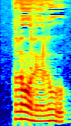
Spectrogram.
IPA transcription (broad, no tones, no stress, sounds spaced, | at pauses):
l o l ʏː l u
